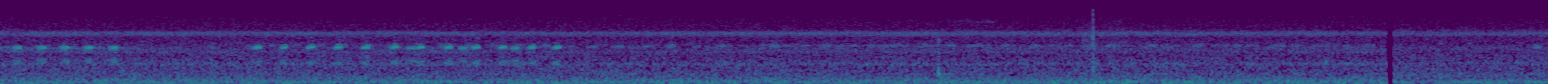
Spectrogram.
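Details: Balkan spadefoot of the nominate subspecies Pelobates balcanicus balcanicus, Greece, one of three individuals, giving faint rapid trains of short clicking pulses in two bursts over the first three seconds, against steady background hiss and hum.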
